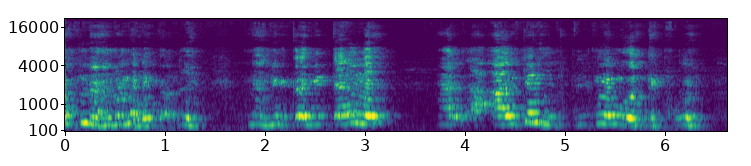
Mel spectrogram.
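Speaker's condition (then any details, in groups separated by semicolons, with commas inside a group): Cerebral palsy; problems speaking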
